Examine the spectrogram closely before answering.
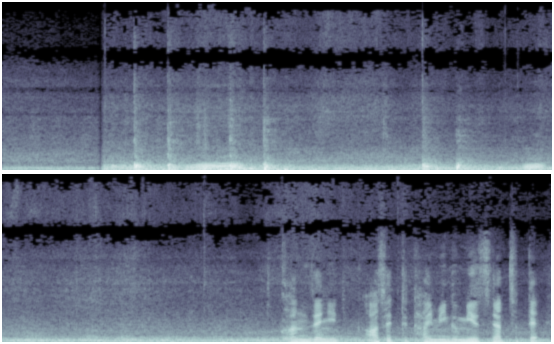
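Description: A train rolls along the tracks below.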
